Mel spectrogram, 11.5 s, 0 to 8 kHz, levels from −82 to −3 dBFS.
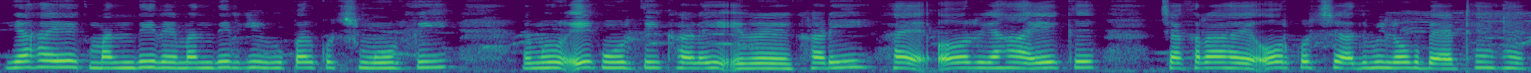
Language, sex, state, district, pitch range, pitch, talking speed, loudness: Hindi, female, Uttar Pradesh, Jalaun, 225-240 Hz, 230 Hz, 140 wpm, -25 LUFS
